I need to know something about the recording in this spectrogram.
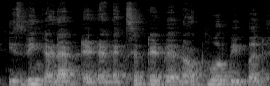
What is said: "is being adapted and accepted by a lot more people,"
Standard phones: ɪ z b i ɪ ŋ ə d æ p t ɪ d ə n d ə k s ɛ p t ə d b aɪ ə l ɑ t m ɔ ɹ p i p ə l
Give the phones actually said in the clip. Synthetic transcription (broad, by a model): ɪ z b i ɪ ŋ ə d æ p t ɪ d ə n d ə k s ɛ p t ə d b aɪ ə n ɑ t m ɔ ɹ p i p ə l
